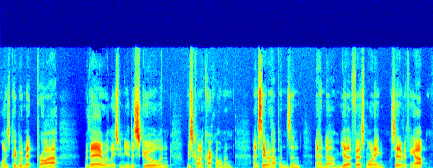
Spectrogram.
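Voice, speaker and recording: With an Australian accent, a man with a fairly low pitch speaks at a fairly quick pace in a monotone, flat delivery, on a very clean recording with a silent background. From Brisbane, Australia. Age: 20s. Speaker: charity co-founder. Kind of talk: interview. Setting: office.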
